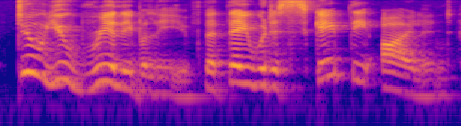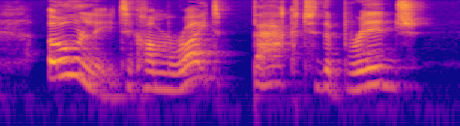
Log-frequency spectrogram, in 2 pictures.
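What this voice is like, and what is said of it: Shouted, terrible angry voice. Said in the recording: “shouted in his most terrible voice.”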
